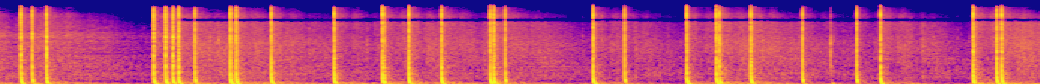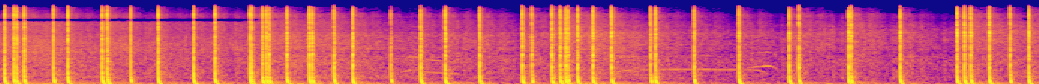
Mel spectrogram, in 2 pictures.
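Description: Festival fireworks barrage: a dense, irregular run of sharp bangs and crackling reports, several a second, with brief quieter spells between the volleys.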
